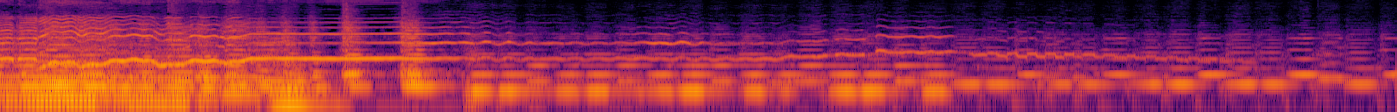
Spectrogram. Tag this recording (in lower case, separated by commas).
bowed string instrument, fiddle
